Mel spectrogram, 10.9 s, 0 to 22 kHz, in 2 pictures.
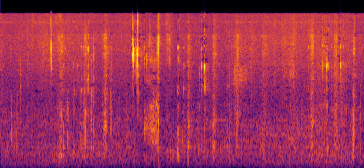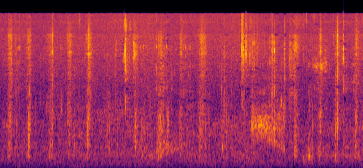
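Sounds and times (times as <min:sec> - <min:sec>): person eating with wet smacking: 0:00.1 - 0:10.9.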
